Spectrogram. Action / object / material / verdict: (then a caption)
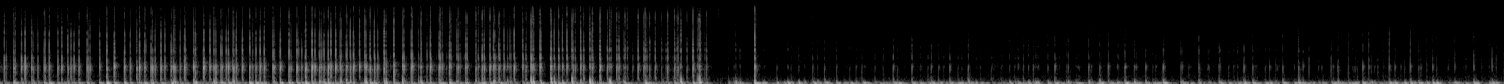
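tap / thin clear vinyl binder cover sheet / PVC vinyl / none. Flat fingertips of both hands rub and tap the thin, clear PVC vinyl inner cover sheet on the left side of an open zippered planner, while the ring binder and pages sit still on the right. The result is a dense run of quick, soft, low-heavy crackling taps and rubs that is fuller for the first seven seconds. After a brief near-silent gap, it continues more quietly.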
